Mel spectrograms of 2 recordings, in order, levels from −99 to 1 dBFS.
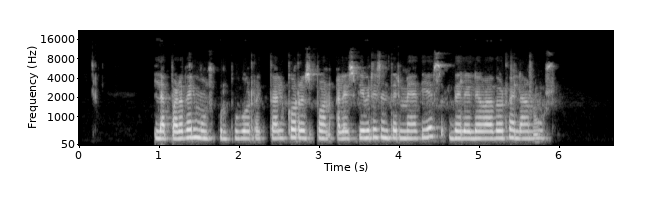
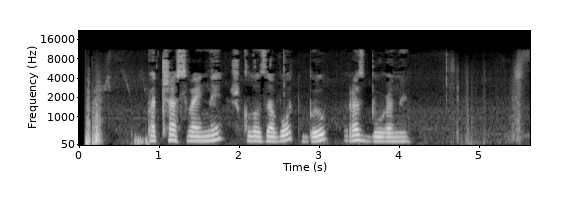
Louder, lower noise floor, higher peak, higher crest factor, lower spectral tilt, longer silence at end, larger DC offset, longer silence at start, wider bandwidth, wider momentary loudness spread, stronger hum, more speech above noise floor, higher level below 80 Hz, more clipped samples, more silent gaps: first, -18 LUFS vs -22 LUFS; first, -85 dBFS vs -53 dBFS; about the same, -2 dBFS vs -2 dBFS; about the same, 16 dB vs 20 dB; second, -2.5 dB/octave vs -5.5 dB/octave; first, 0.75 s vs 0.1 s; neither; first, 0.95 s vs 0.05 s; second, 9.6 kHz vs 11.5 kHz; second, 7 LU vs 12 LU; neither; first, 68 dB vs 32 dB; second, -70 dBFS vs -44 dBFS; neither; neither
